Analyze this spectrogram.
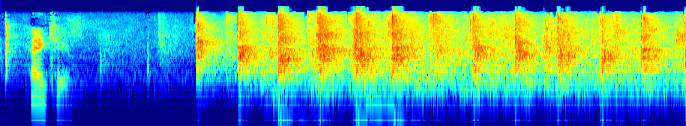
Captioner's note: applause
